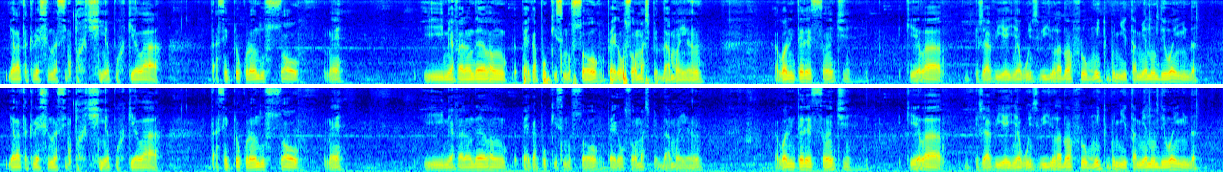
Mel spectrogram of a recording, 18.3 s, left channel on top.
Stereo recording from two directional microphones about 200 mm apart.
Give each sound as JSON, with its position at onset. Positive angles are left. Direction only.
{"t": 0.1, "sound": "a man's voice", "side_deg": 20}
{"t": 6.4, "sound": "speech", "side_deg": 30}
{"t": 11.6, "sound": "speech", "side_deg": 25}
{"t": 12.4, "sound": "speech", "side_deg": 0}
{"t": 13.6, "sound": "a man's voice", "side_deg": 15}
